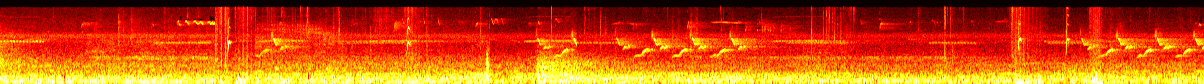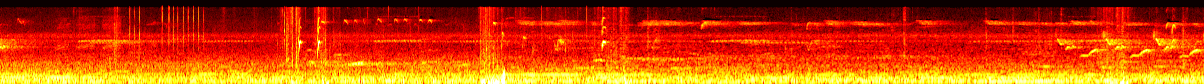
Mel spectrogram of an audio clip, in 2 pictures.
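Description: Small birds calling in three bursts of quick falling chirps, over faint high bird notes in the background. A few sharp taps stand out among them.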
